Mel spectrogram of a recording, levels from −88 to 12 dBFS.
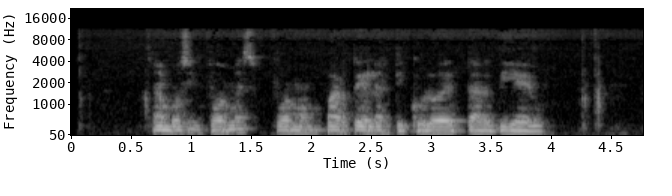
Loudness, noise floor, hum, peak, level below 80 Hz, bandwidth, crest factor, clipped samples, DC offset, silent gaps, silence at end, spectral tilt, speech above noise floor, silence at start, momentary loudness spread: -27 LUFS; -62 dBFS; none; -12 dBFS; -50 dBFS; 11.5 kHz; 16 dB; under 0.1%; under 0.1%; none; 0.35 s; -6.5 dB/octave; 37 dB; 0.6 s; 21 LU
